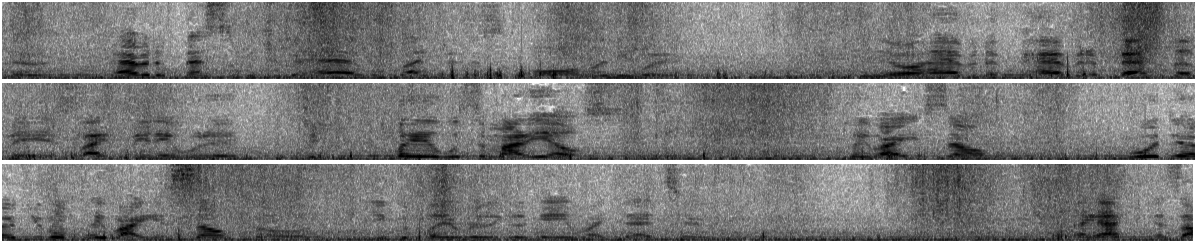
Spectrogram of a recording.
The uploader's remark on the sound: Island hopping on his day off in Cambodia. Live on the sea.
